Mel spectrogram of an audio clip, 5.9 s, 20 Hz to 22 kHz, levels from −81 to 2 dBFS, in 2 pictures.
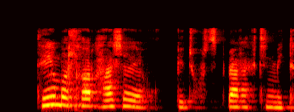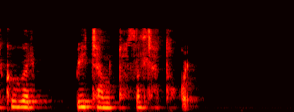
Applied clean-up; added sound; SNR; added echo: neural mask model DeepFilterNet 3.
